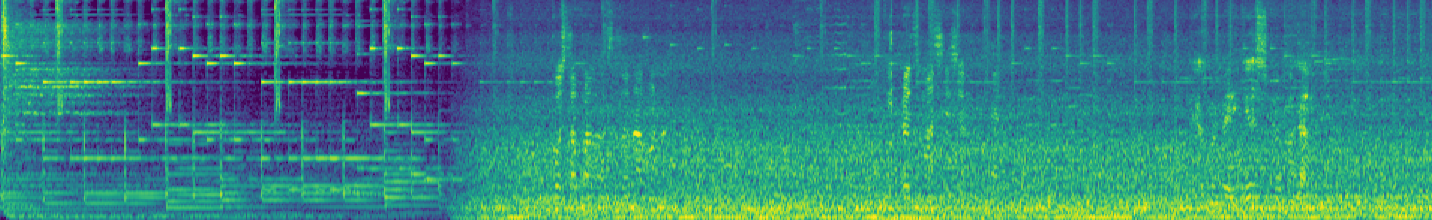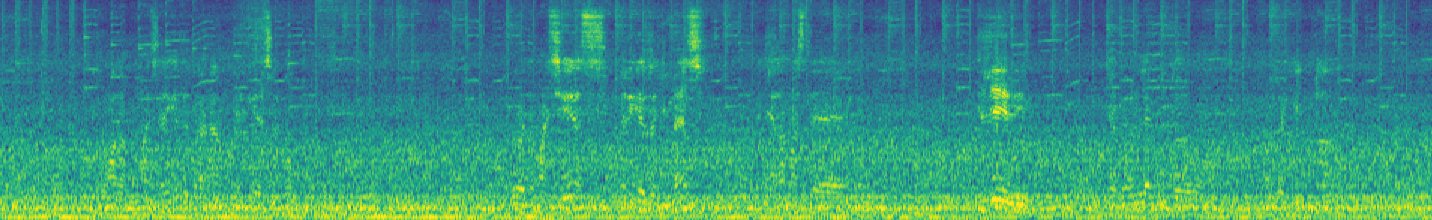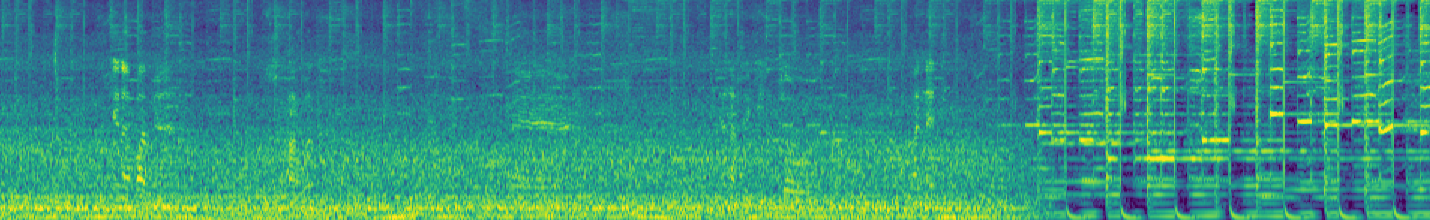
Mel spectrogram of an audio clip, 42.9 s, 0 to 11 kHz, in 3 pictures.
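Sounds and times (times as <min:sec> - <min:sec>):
background music: 0:00.0 - 0:42.9
car road and engine rumble: 0:00.0 - 0:42.9
people conversing: 0:04.6 - 0:39.3.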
